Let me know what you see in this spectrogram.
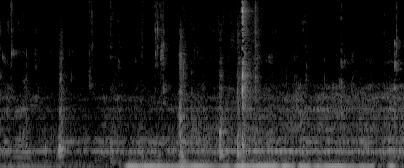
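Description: Soft chewing and lip-smacking while gnawing meat off a lamb chop bone, with a few sharp mouth clicks. A faint steady hum runs underneath.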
